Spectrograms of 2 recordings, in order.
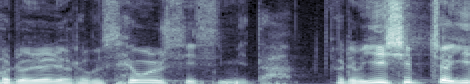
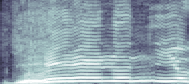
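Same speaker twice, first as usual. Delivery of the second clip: Peter's question; 10 semitones higher, 5 dB louder, much slower than usual. Acted. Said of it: "주님이 지금 마무리하려는데".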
